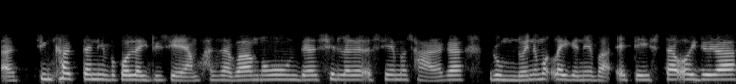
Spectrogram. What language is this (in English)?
Manipuri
